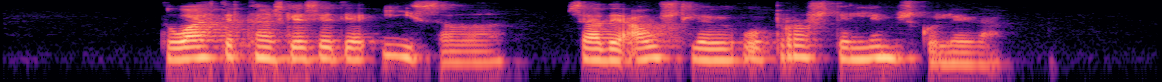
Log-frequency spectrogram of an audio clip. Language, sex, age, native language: Icelandic, female, 30-39, Icelandic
